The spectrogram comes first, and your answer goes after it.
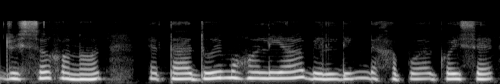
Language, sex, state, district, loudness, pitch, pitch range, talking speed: Assamese, female, Assam, Kamrup Metropolitan, -12 LUFS, 255 Hz, 250-280 Hz, 95 wpm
